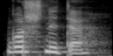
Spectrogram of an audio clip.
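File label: "горшнытӧ", Komi, female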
